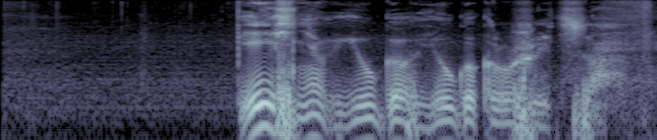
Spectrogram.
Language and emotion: Russian, sad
